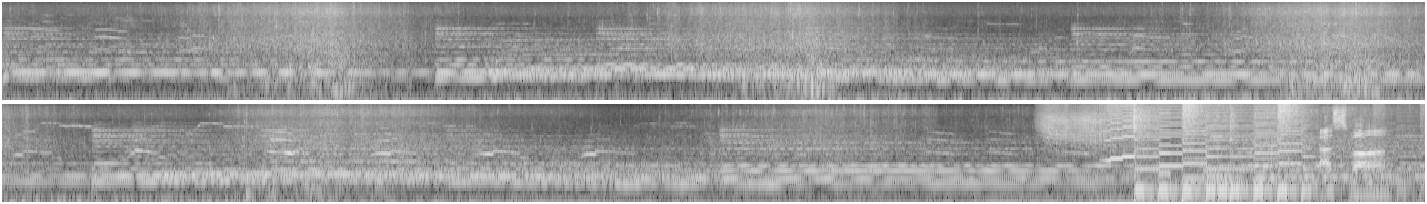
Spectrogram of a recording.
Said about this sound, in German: Aber als Belohnung blenden wir euch jetzt noch ähm, kurz zwei Minuten Wellenrauschen und Möwengezwitscher ein, so ein bisschen zum Abwärmen.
